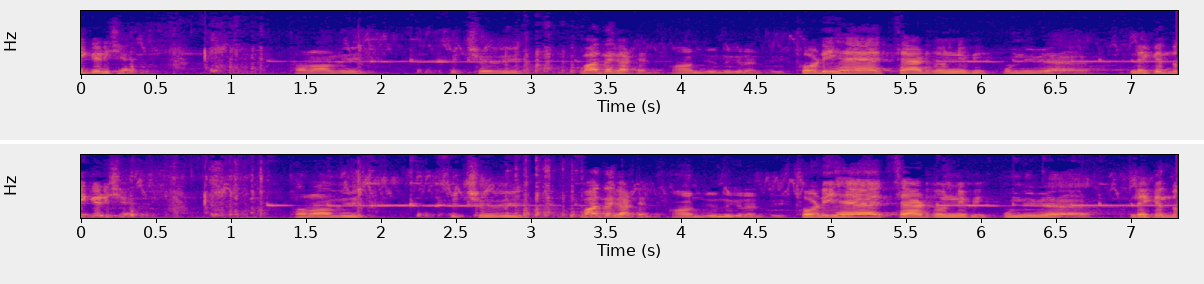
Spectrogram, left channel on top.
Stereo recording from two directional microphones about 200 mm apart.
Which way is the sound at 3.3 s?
5° left (ahead or behind).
